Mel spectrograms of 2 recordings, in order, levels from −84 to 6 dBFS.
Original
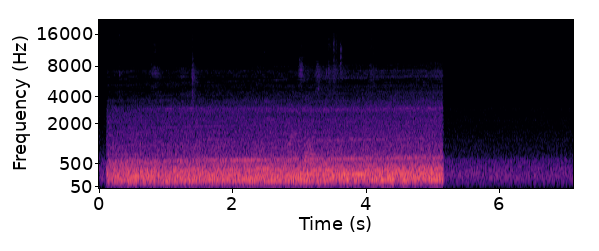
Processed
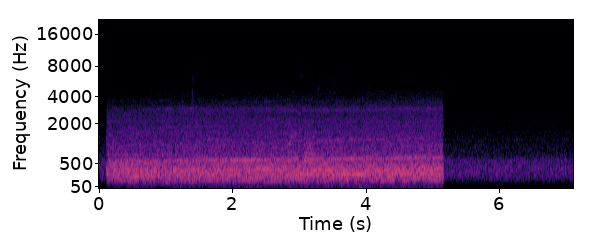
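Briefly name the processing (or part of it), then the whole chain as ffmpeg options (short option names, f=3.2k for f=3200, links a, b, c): telephone: -af "highpass=370,lowpass=3.3k,asoftclip=type=tanh:threshold=-28.5dB" -ar 16000 -c:a pcm_mulaw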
